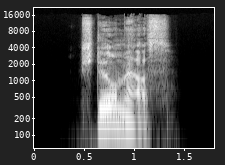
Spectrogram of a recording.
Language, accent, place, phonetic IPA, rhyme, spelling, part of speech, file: German, Germany, Berlin, [ˈʃtʏʁmɐs], -ʏʁmɐs, Stürmers, noun, De-Stürmers.ogg
- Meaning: genitive singular of Stürmer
